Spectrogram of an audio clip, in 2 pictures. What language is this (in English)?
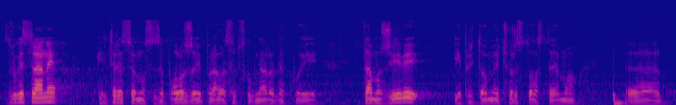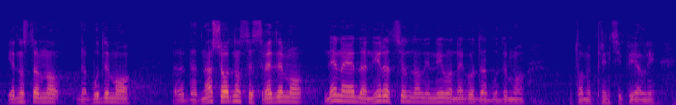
Serbian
